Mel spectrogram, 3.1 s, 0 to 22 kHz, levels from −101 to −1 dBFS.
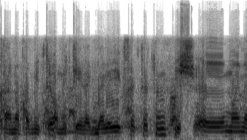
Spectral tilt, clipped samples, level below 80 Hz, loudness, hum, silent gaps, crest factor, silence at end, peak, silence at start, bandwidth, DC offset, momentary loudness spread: -4 dB/octave; 2%; -38 dBFS; -7 LUFS; none; none; 8 dB; 0 s; 0 dBFS; 0 s; 19.5 kHz; under 0.1%; 5 LU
